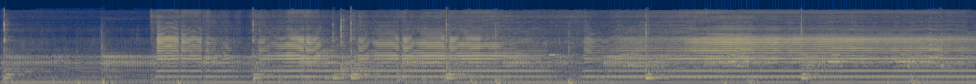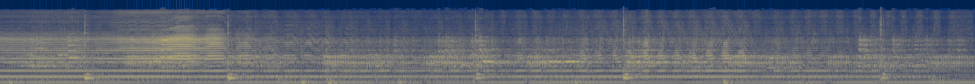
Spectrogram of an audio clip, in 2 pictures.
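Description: Live saxophone holding a long sustained note over a low steady drone, with drum strikes falling about once a second; the held note thins out about two-thirds of the way through.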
